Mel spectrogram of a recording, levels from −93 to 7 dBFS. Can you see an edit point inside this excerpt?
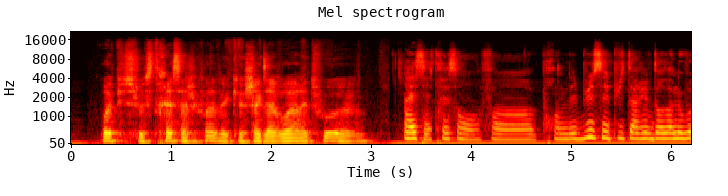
yes; 2 cuts; at 1.9 s, 3.6 s

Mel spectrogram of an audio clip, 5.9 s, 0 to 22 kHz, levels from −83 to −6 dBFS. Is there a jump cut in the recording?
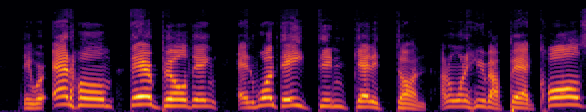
yes; 4 cuts; at 1.2 s, 2.3 s, 2.8 s, 4.3 s

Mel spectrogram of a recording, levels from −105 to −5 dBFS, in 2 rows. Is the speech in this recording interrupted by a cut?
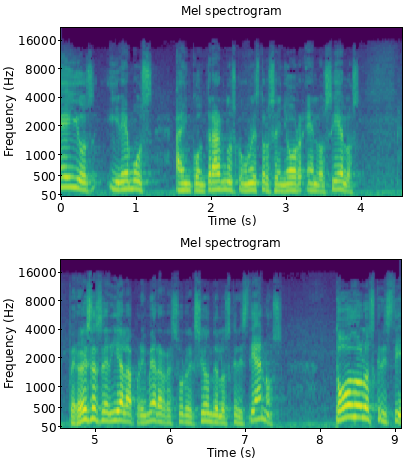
no; 0 cuts

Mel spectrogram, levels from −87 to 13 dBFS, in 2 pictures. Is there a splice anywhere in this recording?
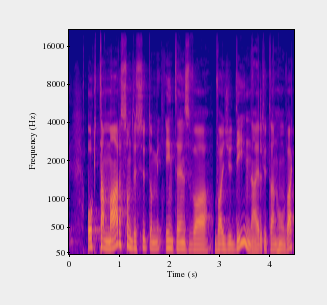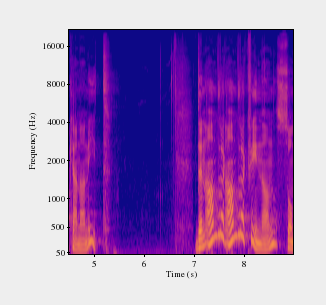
yes; 3 cuts; at 2.9 s, 3.8 s, 7.6 s

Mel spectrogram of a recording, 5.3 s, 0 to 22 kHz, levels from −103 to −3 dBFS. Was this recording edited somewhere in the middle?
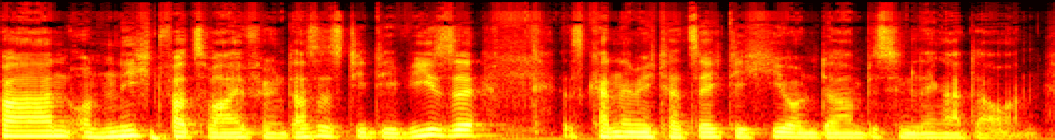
no; 0 cuts

